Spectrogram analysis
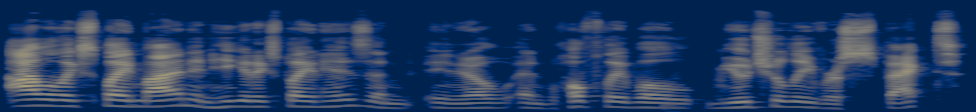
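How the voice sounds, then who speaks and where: A man hosting a podcast in casual chat, with an animated, jokey manner. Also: a little high, brisk. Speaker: podcast host.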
